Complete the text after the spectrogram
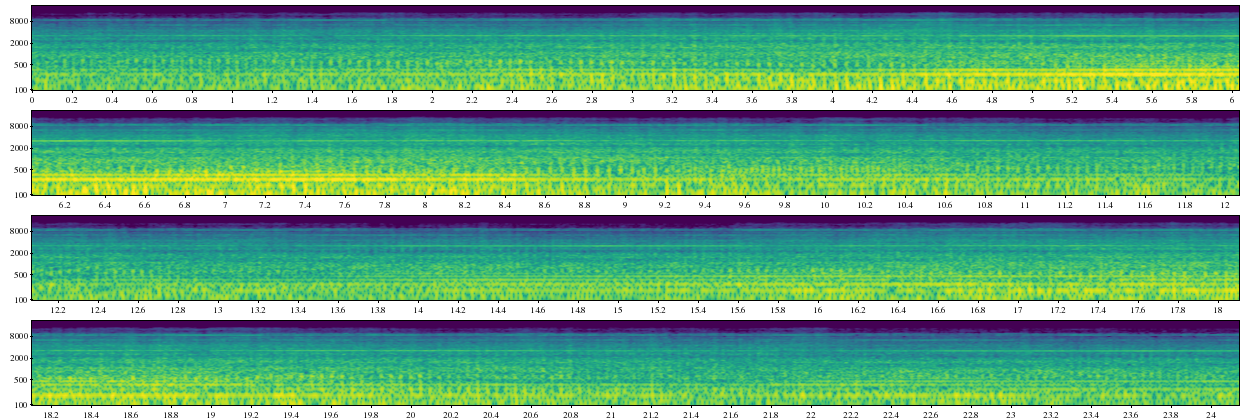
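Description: A helicopter's rotor thumps and its engine whines steadily, close by.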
